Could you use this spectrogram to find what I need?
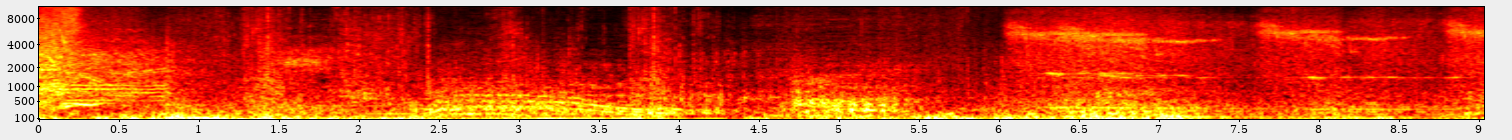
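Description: Heavy footsteps thud on the ground.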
